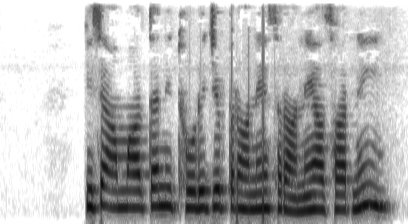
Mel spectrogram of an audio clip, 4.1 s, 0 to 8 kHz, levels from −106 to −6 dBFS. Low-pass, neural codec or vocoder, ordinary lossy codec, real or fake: 7.2 kHz; none; AAC, 48 kbps; real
